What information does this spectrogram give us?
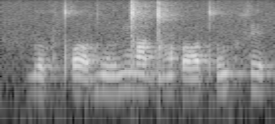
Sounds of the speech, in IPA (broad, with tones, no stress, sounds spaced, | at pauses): ɡ ɔ˧˩˧ xʷ tʼ ɔː˧˩˧ d w uː˨˦ ŋ͡ǀ ɑ˥˩ ɡ͡ǀ ɔ̃˥˧ ʔ ɔː˨˦ tʼ uː˧˥˧ xʷ s ɪ˥˩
